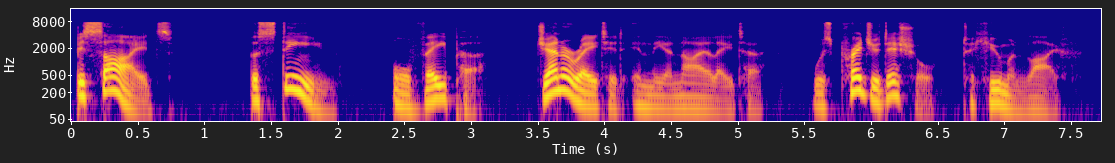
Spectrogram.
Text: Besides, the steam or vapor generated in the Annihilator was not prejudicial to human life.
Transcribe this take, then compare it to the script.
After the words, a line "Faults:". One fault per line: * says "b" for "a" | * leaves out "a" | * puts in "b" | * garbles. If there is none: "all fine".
Besides, the steam or vapor generated in the Annihilator was prejudicial to human life.
Faults:
* leaves out "not"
